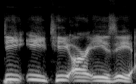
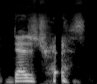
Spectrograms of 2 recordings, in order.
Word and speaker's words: Detrez: It just would in my head, like Detrez sounds like I'm saying it wrong, but that is the correct. That Detrez is correct. It's Detrez. I keep wanting to say Destrez.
